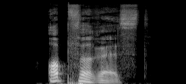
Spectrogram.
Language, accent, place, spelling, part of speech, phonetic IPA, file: German, Germany, Berlin, opferest, verb, [ˈɔp͡fəʁəst], De-opferest.ogg
- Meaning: second-person singular subjunctive I of opfern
